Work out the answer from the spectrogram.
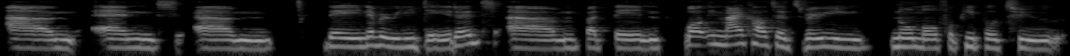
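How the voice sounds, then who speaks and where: A woman's voice: low voice, fairly even intonation, measured pace. A young woman from South Africa, a guest answering interview questions casually, rambling with many ums. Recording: dull lo-fi sound.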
